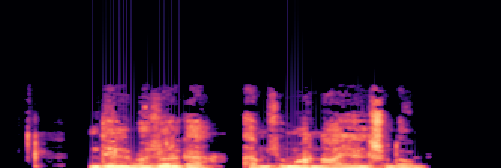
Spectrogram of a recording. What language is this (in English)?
Hazaragi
